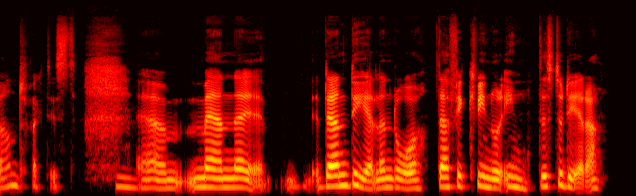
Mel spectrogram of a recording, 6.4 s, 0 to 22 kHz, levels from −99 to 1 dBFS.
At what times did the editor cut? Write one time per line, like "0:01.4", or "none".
0:04.3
